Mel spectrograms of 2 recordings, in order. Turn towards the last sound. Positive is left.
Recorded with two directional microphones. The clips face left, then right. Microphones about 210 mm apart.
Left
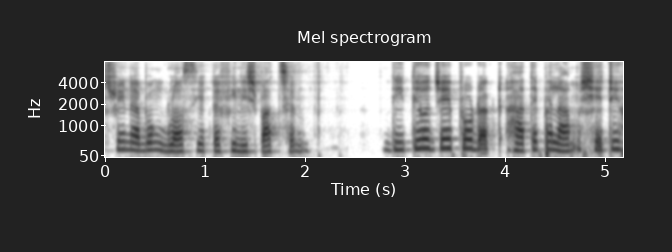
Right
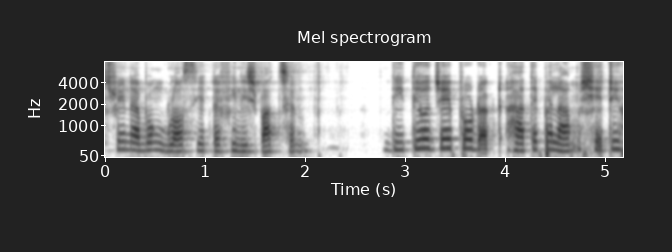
turn(degrees=40)  # may be behind; listen again after turning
